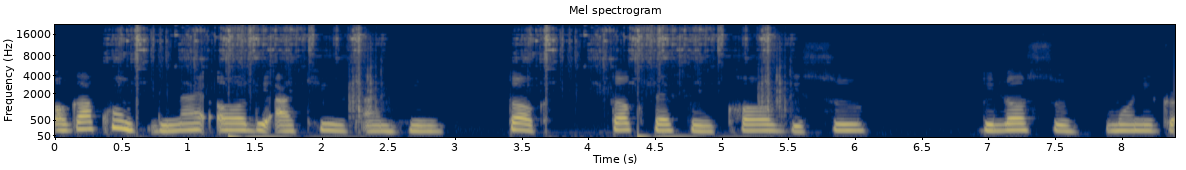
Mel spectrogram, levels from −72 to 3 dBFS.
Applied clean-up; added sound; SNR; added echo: none; Keys jangling; 7 dB; none.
